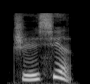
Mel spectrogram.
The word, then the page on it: 直线: zhí xiàn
